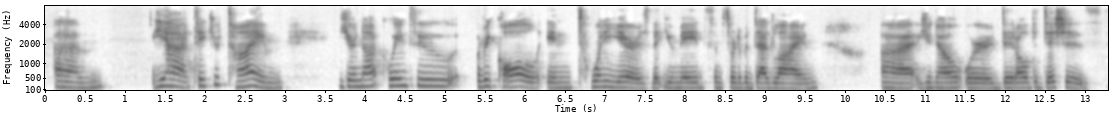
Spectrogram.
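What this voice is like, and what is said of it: Raspy, slightly sick voice. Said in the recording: “as you can hear from my raspy voice, I'm a little bit under the weather”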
